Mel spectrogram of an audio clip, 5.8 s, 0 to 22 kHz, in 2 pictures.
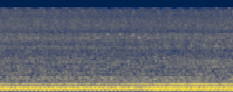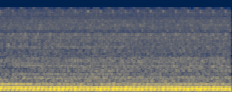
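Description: Toyota Supra Twin Turbo's 2JZ-GTE straight-six idling steadily, its ignition wired through a temporary homemade IGF signal circuit.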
